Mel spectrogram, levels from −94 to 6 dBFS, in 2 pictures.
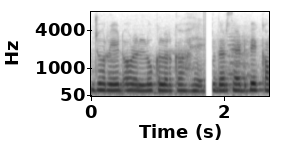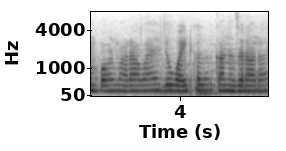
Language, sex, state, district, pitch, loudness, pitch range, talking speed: Hindi, female, Chandigarh, Chandigarh, 205 Hz, -17 LUFS, 195-215 Hz, 245 wpm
